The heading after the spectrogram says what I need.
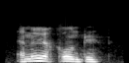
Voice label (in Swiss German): "muergrundel", alsace; peche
